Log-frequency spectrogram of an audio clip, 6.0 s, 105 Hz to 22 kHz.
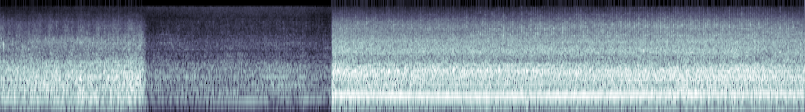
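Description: The engine of a Mauboussin Corsaire 125 light aircraft is run up on the ground, a steady propeller drone that briefly drops away, then returns louder with a sustained droning tone.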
